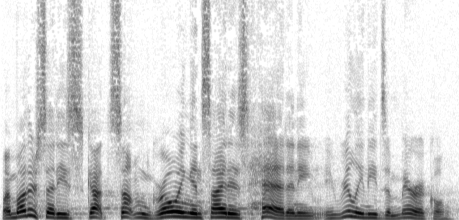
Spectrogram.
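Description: A man's voice: sits high, brisk, dark tone, pitched above the performer's own voice. A man voicing a tearful, earnest little girl during a sermon story, raising his voice into a pleading child's tone. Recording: long hall reverb.

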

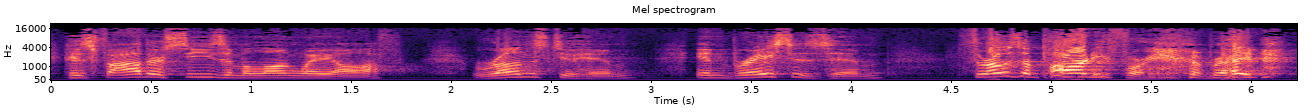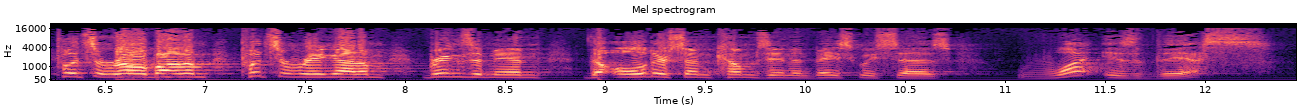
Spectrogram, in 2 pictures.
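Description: Animated male preacher telling Bible stories. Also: high voice, moderate pace. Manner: conversational, acts out voices in stories. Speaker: pastor. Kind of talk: sermon.

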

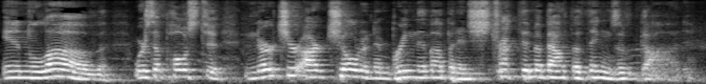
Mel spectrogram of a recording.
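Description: A man's voice: high-pitched, unhurried, darkish tone, far from the mic, poor audio. A middle-aged man preaching a sermon in a conversational, emphatic way, often restarting his phrases.

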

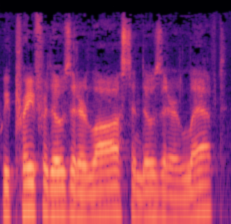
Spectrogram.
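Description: Guy preaching a sermon, earnest, medium pitch, gets loud then drops to near whispers. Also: steady tone, brisk. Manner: earnest, shifts between emphatic and hushed. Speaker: pastor.

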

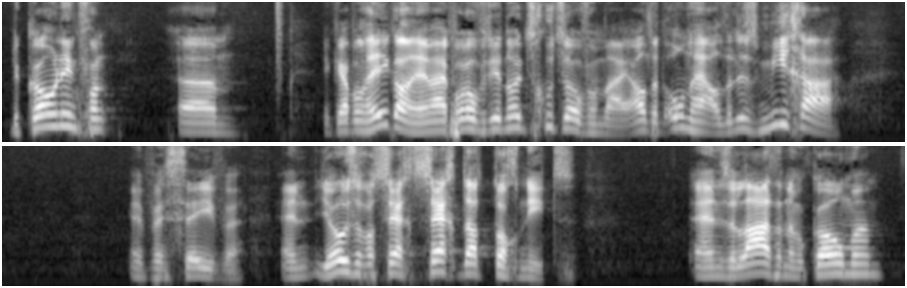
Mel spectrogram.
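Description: A man with a fairly high voice preaches in a relaxed, conversational way. He keeps asking his listeners rhetorical questions and tells the story with animation. The sound is dry and close. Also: normal speed, no echo. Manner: informal, asks rhetorical questions; animated storytelling with acted quotes. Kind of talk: conversational sermon.

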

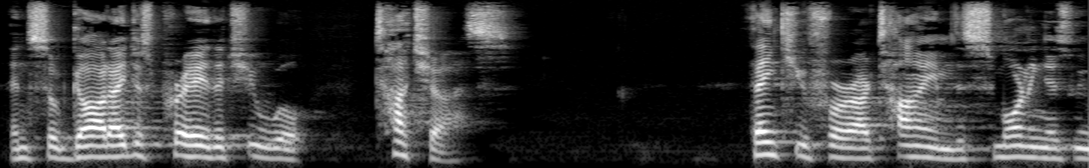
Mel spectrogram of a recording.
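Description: A man's voice: on the high side, lo-fi sound. A male pastor at a pulpit microphone, leading a fervent prayer with repeated praise before his sermon.

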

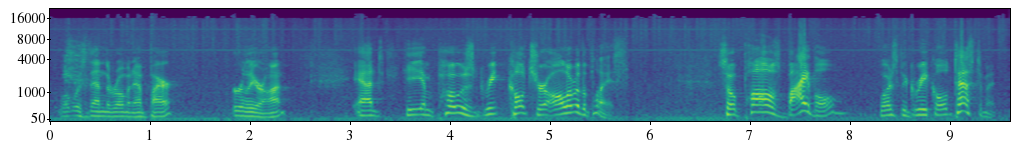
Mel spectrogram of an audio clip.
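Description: A middle-aged man leads a Bible class conversationally, frequently asking his listeners questions. His voice runs somewhat high and a bit bright, and the recording quality is rough.

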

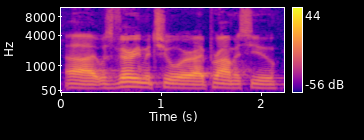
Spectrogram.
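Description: An American man preaches with a hoarse, strained voice that sounds worn from shouting. His sermon is conversational and informal, full of joking, self-deprecating asides. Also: fairly low pitch, fairly even intonation, brisk. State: hoarse from screaming the night before.

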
